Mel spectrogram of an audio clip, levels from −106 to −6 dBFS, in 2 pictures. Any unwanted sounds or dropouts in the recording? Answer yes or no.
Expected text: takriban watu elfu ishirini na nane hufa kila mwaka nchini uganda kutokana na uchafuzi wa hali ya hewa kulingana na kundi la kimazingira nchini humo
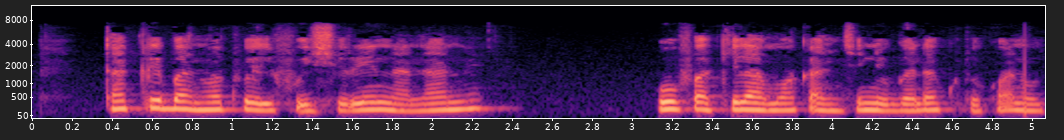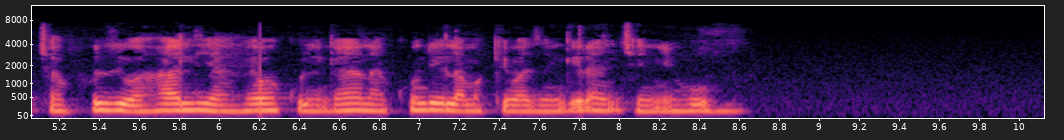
no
